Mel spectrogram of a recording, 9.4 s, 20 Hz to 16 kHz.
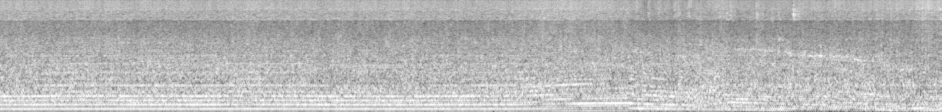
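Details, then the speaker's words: Chinese 150cc scooter with a new carburetor, well warmed up: a steady buzz then pitch drops and wavers, won't keep idle, hard to start and restart; owner suspects a previous mechanic misadjusted the valves, not confirmed. "Real hard to start, which it shouldn't be. It won't keep its idle. And real hard to restart again."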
